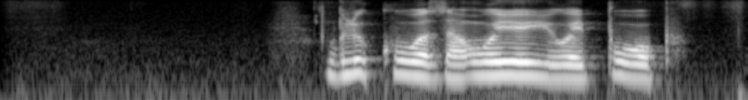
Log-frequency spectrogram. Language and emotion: Russian, neutral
